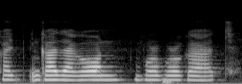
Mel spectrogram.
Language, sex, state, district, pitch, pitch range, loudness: Chakma, female, Tripura, West Tripura, 205 Hz, 205-210 Hz, -16 LUFS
